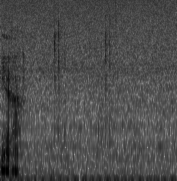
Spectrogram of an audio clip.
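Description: Near silence after a short spoken "yeah", with a few faint clicks.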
